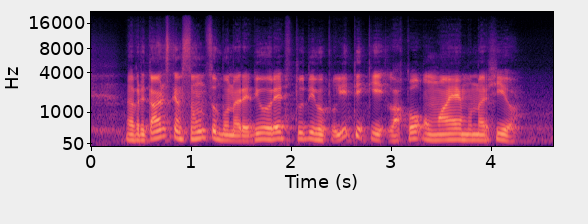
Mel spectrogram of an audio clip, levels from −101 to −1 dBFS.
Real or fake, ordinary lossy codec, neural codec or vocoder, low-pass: fake; none; autoencoder, 48 kHz, 32 numbers a frame, DAC-VAE, trained on Japanese speech; 19.8 kHz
